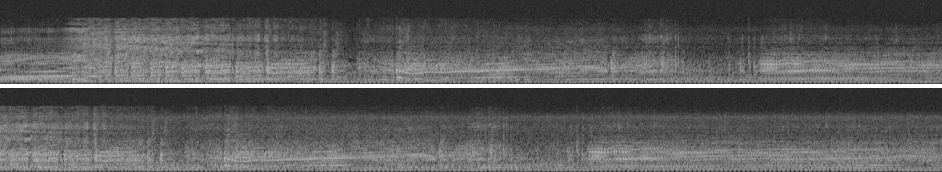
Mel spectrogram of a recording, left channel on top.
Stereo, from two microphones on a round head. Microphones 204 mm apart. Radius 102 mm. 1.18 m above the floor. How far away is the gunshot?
No gunshot in this recording.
